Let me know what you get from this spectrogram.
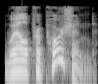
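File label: "well-proportioned", British English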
